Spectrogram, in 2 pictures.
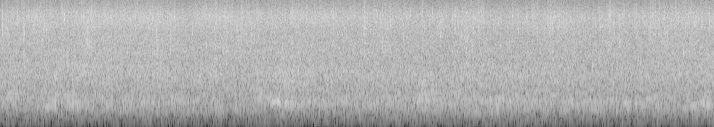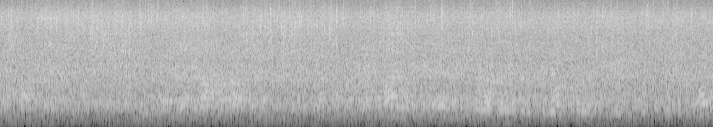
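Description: Men's voices echo faintly in a large, echoing hall.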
